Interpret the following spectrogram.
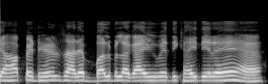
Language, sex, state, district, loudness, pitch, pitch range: Hindi, male, Jharkhand, Garhwa, -11 LUFS, 180 Hz, 170-185 Hz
